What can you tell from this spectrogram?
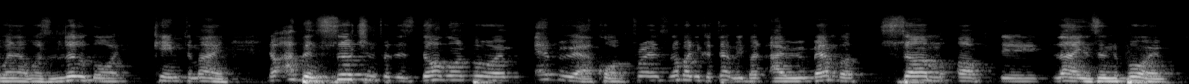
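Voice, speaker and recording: A man with a Trinidadian accent has a dark, mellow tone and fairly high pitch, speaking at a fairly slow pace with big swings in loudness. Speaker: artist. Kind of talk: artist talk at an exhibition.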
